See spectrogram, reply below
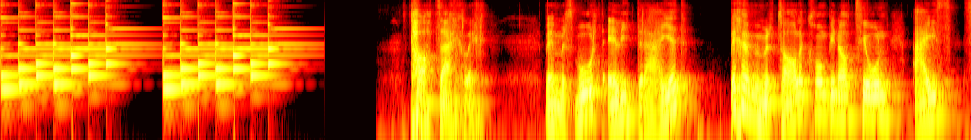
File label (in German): Abschluss mit Jingle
